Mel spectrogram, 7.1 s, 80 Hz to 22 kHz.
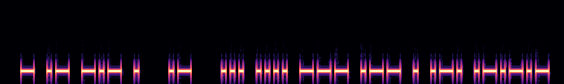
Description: Morse code, heard as a keyed tone, about 21 wpm, 690 Hz. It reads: TAKE A SHOWER.
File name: practice / 22wpm / Easy Sentences with Hints - 22wpm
